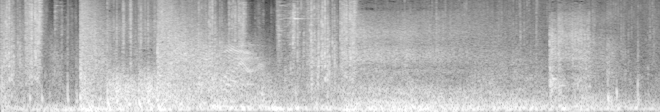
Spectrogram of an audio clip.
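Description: Grenade explosions and gunfire in the video game CS:GO, heard as loud, booming blasts over rapid shooting that runs through the whole clip, with no speech.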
